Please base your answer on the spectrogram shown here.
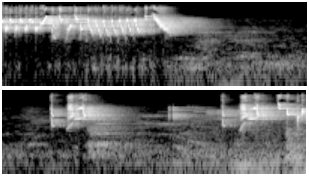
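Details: Song of a European greenfinch used to prompt other birds into song and mating; a rapid twittering phrase ending in a descending wheeze, followed after a pause by short bright chirps.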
